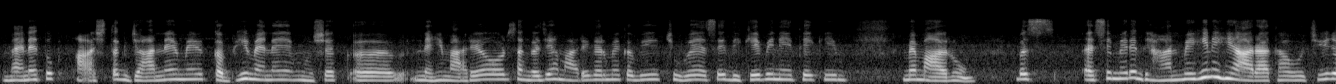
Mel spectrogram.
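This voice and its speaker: A middle-aged woman sharing a devotional testimony with her congregation, earnest and emotional, with many restarts and fillers. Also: medium pitch.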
